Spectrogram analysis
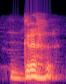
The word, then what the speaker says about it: ग्रह: लेकिन हमने यहाँ पर इसमें पदेन र लगाया है, इसलिए इसका सही सही उच्चारण करेंगे ग्रह।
